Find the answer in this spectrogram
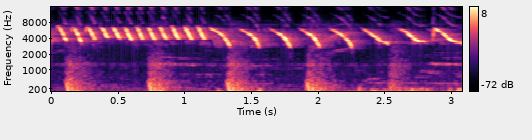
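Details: Young canary learning to sing: rapid trill of high notes, then a series of descending swooping whistles repeated about every half second, with soft low thumps underneath.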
